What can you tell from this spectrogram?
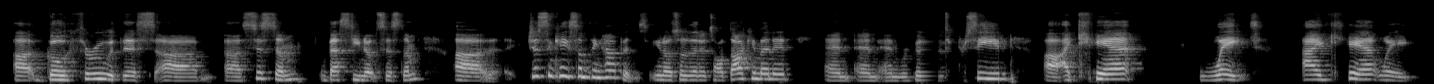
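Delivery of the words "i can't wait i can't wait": heavy sarcasm, deliberately stretched into a slow drawl. Saying they look forward to the new bestie note system: sarcastic tone. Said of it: "Are we hearing that sarcasm again".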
